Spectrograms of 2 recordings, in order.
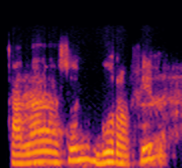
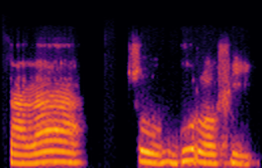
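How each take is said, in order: First: Both words end in an n sound. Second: Neither word ends in an n sound. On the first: "ada yang membaca salah sun gurofin" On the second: "ada juga yang membaca salah su gurofi"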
